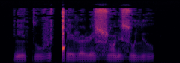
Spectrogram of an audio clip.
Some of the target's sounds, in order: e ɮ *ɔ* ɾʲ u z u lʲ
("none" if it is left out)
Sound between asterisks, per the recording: ɔ̃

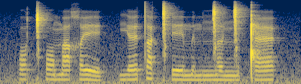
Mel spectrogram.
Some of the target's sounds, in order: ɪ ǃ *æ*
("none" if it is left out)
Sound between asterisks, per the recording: æ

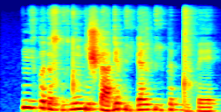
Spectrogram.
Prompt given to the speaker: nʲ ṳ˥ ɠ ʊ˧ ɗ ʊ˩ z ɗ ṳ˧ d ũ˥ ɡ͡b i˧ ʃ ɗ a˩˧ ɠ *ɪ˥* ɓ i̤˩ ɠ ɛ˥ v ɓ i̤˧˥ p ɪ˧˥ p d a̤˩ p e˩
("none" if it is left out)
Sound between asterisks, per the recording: ɪ˥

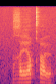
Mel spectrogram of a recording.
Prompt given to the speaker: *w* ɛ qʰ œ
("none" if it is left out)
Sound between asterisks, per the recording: ʁ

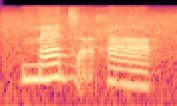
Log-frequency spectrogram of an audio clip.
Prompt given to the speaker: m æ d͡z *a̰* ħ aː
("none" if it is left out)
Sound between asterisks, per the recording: a̰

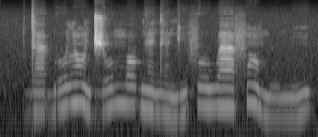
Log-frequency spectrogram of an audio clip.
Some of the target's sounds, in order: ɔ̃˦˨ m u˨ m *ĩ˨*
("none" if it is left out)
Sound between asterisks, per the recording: ĩ˨˦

